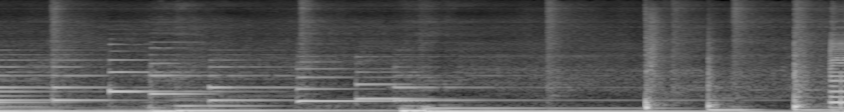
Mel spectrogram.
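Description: Slow instrumental jazz ballad: a piano plays chords and a melody over long, held upright-bass notes, with a few light drum-kit strokes.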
